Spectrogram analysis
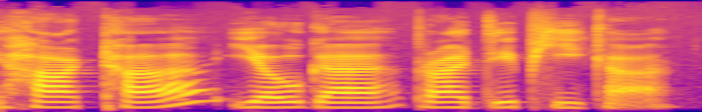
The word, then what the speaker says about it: Hatha Yoga Pradipika: a text called the hatha yoga pradipika that's the Americanized version of my pronunciation of it more correctly it would be the hata yoga bride Deepika and that was it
